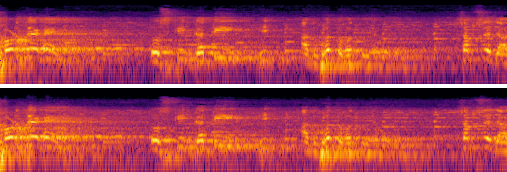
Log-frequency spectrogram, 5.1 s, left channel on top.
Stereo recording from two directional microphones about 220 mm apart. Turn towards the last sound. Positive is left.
turn(degrees=55)  # may be behind; listen again after turning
